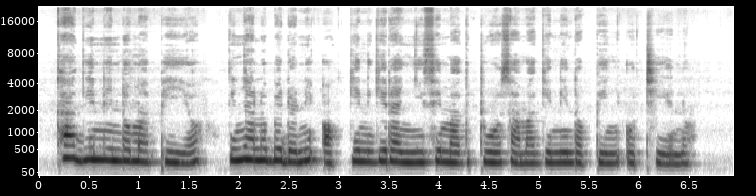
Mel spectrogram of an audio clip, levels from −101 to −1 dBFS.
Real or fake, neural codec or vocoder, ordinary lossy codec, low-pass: real; none; none; none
